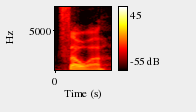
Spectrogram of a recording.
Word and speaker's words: Sowa: Sowa.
